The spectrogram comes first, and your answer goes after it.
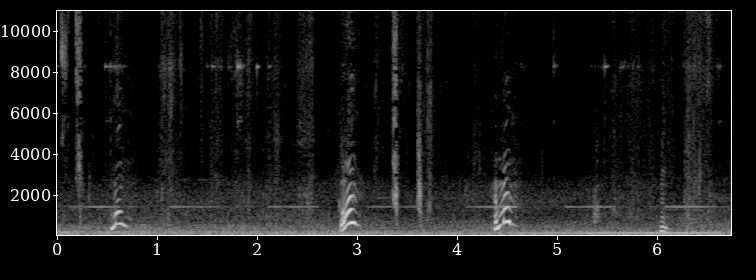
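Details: Alaskan Malamute on a road trip after a long drive: four short, sharply rising yelping barks spaced about one to two seconds apart, over a steady low engine hum, with faint clicks and handling noise between calls.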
